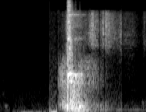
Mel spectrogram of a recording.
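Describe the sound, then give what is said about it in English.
A single soft pop of a cork being pulled from a red wine bottle with a flick of the wrist, with a brief hollow ring and faint rustling afterward; no voices. “And I'm going to try to make this make a pop, but you know how red wines... Flick with your wrist.”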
